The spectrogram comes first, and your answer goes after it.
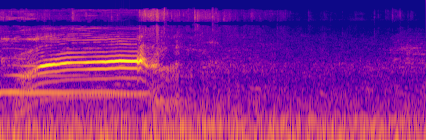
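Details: A female domestic cat gives a single drawn-out meow of about one and a half seconds. It is clear and tonal with rich harmonics, holds steady and then breaks off with a short falling tail. Quiet low background rumble follows.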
